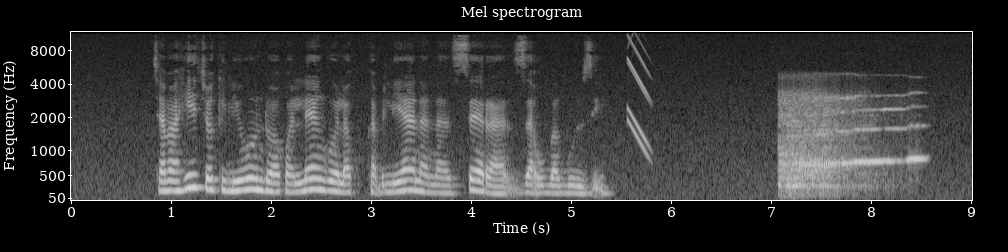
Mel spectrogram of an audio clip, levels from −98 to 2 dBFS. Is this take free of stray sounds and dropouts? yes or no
no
